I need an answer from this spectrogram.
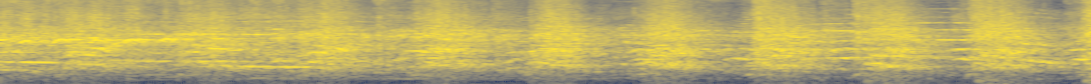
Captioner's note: crowd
